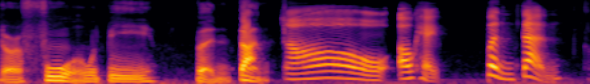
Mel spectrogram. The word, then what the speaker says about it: 笨蛋: For example, like an idiot or a fool would be 笨蛋. Oh, okay. 笨蛋. So 笨 is fourth tone. And then 蛋 is also fourth tone.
